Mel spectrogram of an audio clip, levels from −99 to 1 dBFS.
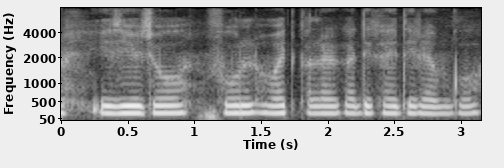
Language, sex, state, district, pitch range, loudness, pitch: Hindi, female, Arunachal Pradesh, Longding, 190-200 Hz, -15 LUFS, 195 Hz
